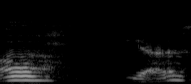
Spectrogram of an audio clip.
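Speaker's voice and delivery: sensual pleasure moans. Telling listeners to move blocks in the body, the speaker demonstrates orgasmic moaning. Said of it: "I'm talking orgasmic moaning if you need to".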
